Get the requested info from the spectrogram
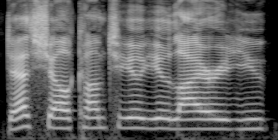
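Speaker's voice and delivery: loud, high, drawn-out delivery; another wrong reading. Shown as a demonstration. Host tries a death threat another wrong way, loud high drawl. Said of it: "Or you could try it like this".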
